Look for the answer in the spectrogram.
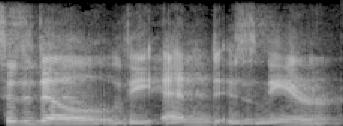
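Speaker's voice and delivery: high, slow spooky voice; eerie high-pitched doom warning; put-on creepy high voice, words stretched out; scary voice. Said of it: "you want a scary voice".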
